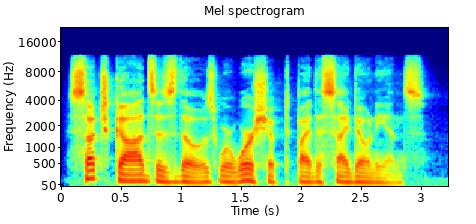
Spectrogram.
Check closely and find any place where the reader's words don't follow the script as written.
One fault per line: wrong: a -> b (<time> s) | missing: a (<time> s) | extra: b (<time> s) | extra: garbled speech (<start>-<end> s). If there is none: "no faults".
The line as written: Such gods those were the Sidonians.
extra: as (0.8 s)
extra: worshipped by (1.4 s)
